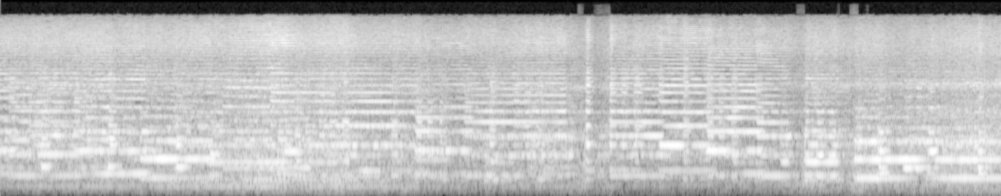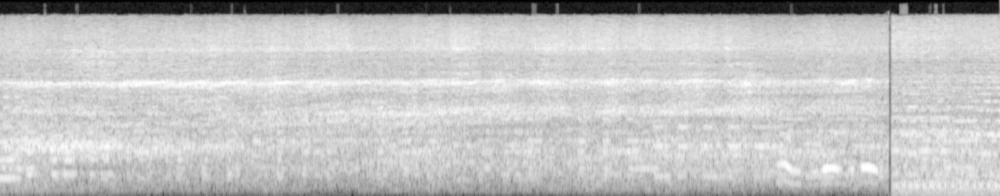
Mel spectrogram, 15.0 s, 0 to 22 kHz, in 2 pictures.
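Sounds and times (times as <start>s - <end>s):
multi-tone bus horn melody: 0.0s - 10.0s, 10.9s - 15.0s
steady rushing noise: 7.2s - 15.0s.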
